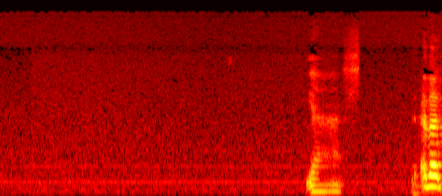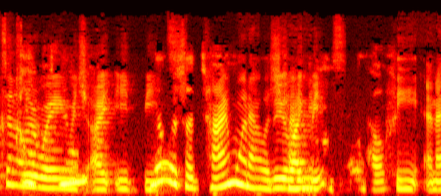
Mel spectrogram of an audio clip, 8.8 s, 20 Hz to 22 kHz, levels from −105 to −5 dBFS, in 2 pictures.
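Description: A speech clip from a call that runs into double talk trouble from about 4.6 s on. The voice gets ducked during stretches at 4.64–4.71, 4.91–5.32, 5.86–6.51 and 7.61–8.3 s. The first dip is slight, roughly 5 dB. The middle two go down about 15 dB, and the last one nearly cuts out at around 30 dB down. That's speech suppressed in double talk, likely the echo canceller clamping down while both sides were talking. There's also echo leak at 4.74–4.89, 6.05–6.1 and 7.57–7.69 s: faint scraps of the voice coming back about 400 ms late, at about 15, 30 and 20 dB below the speech. That's likely the far end's loudspeaker pickup getting past its canceller and returned down the line.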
